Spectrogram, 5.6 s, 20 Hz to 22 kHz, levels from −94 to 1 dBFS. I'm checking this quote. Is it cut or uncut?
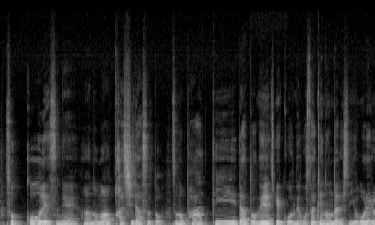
cut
